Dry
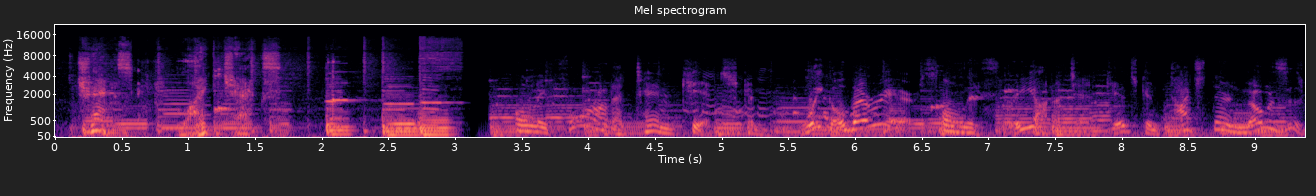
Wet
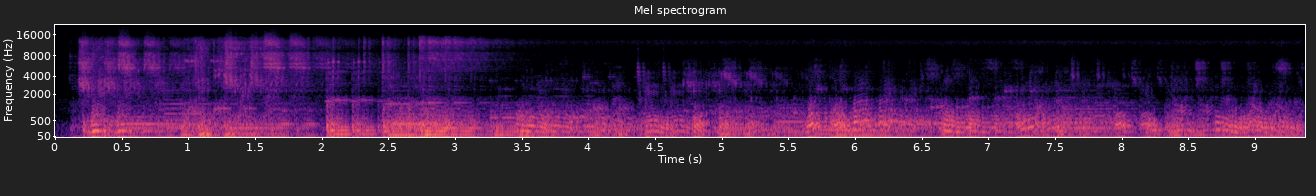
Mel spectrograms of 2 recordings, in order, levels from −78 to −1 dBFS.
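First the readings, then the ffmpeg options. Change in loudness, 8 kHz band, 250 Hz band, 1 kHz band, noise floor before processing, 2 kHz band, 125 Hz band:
-4.0 dB, +0.5 dB, -4.0 dB, -7.0 dB, -46 dBFS, -11.5 dB, -4.5 dB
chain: -filter_complex "[0:a]asplit=2[a][b];[b]adelay=39,volume=-6dB[c];[a][c]amix=inputs=2:normalize=0,acrossover=split=100|420|3100[d][e][f][g];[f]acompressor=threshold=-40dB:ratio=5[h];[d][e][h][g]amix=inputs=4:normalize=0,aeval=exprs='0.299*(cos(1*acos(clip(val(0)/0.299,-1,1)))-cos(1*PI/2))+0.0596*(cos(6*acos(clip(val(0)/0.299,-1,1)))-cos(6*PI/2))':c=same,equalizer=f=125:t=o:w=0.33:g=-12,equalizer=f=250:t=o:w=0.33:g=-4,equalizer=f=2k:t=o:w=0.33:g=-9,equalizer=f=12.5k:t=o:w=0.33:g=11,aecho=1:1:192|384|576|768|960:0.631|0.271|0.117|0.0502|0.0216,volume=-4dB"

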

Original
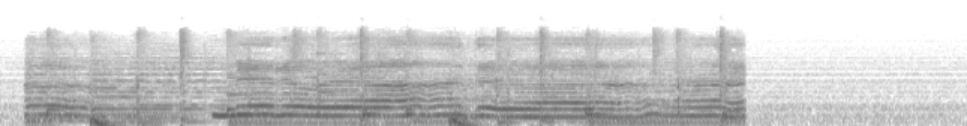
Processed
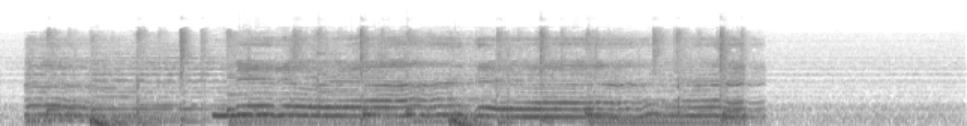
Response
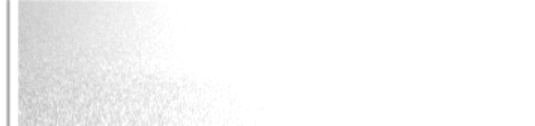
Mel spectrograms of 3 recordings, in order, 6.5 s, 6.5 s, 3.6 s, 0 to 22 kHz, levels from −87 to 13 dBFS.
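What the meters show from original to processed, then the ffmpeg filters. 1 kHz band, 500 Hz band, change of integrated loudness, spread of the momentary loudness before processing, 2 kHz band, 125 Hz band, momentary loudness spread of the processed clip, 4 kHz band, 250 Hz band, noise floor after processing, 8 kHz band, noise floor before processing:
+2.0 dB, +4.5 dB, +5.5 dB, 6 LU, +2.5 dB, +7.0 dB, 7 LU, +6.0 dB, +6.5 dB, -53 dBFS, +6.5 dB, -59 dBFS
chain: -af "equalizer=f=1.1k:t=o:w=1.3:g=-8,aecho=1:1:138:0.282,volume=6.5dB"

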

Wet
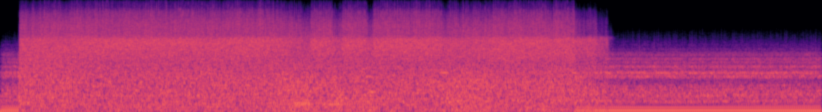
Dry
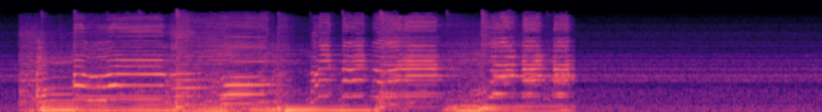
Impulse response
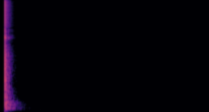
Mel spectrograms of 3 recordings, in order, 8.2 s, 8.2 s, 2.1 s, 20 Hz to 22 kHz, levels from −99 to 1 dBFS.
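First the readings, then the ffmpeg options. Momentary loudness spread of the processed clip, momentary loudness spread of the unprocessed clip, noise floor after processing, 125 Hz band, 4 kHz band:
7 LU, 4 LU, -30 dBFS, -6.5 dB, +14.0 dB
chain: -filter_complex "[0:a]equalizer=f=490:w=1.8:g=4.5,highpass=f=220:t=q:w=0.5412,highpass=f=220:t=q:w=1.307,lowpass=f=3.1k:t=q:w=0.5176,lowpass=f=3.1k:t=q:w=0.7071,lowpass=f=3.1k:t=q:w=1.932,afreqshift=160,alimiter=level_in=0.5dB:limit=-24dB:level=0:latency=1:release=18,volume=-0.5dB,aeval=exprs='val(0)+0.00447*(sin(2*PI*50*n/s)+sin(2*PI*2*50*n/s)/2+sin(2*PI*3*50*n/s)/3+sin(2*PI*4*50*n/s)/4+sin(2*PI*5*50*n/s)/5)':c=same,aresample=11025,aeval=exprs='(mod(53.1*val(0)+1,2)-1)/53.1':c=same,aresample=44100,adynamicequalizer=threshold=0.00158:dfrequency=2200:dqfactor=1.4:tfrequency=2200:tqfactor=1.4:attack=5:release=100:ratio=0.375:range=3.5:mode=cutabove:tftype=bell,flanger=delay=8.7:depth=1.4:regen=-30:speed=0.37:shape=triangular,aecho=1:1:217|331:0.473|0.335,asplit=2[a][b];[1:a]atrim=start_sample=2205,adelay=46[c];[b][c]afir=irnorm=-1:irlink=0,volume=-16dB[d];[a][d]amix=inputs=2:normalize=0,aeval=exprs='0.0282*sin(PI/2*3.55*val(0)/0.0282)':c=same,volume=8.5dB"

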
